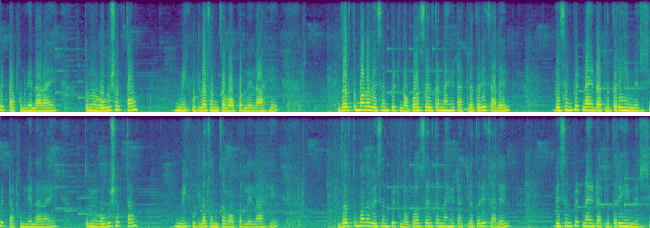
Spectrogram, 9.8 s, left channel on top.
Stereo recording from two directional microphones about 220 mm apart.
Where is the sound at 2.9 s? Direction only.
25° left (ahead or behind).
